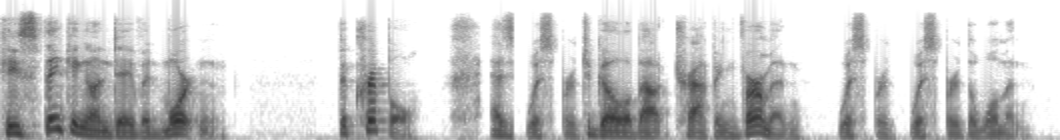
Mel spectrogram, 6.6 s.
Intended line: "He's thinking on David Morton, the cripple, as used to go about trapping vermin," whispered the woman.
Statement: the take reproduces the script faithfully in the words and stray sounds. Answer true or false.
false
